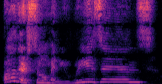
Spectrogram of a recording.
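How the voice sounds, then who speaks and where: A woman in her thirties from Pakistan co-hosting a casual podcast, talking in a frank, relaxed way with some hesitation. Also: sits high, slow, a little hiss or hum. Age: 30s. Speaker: podcast co-host.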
